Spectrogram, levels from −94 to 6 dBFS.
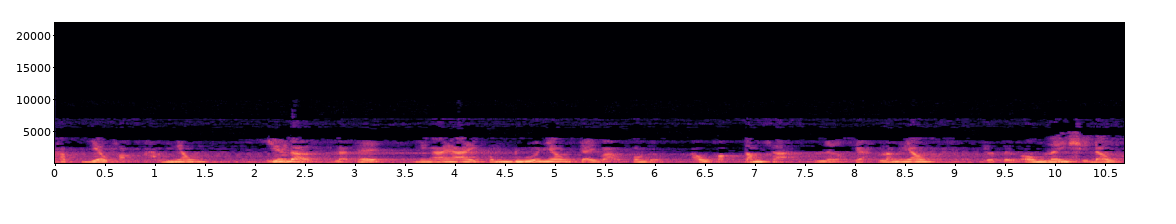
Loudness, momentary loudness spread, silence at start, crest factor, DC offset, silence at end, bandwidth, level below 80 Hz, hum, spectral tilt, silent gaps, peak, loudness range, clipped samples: -21 LUFS; 14 LU; 0 s; 16 dB; under 0.1%; 0 s; 5 kHz; -62 dBFS; none; -8.5 dB/octave; none; -6 dBFS; 4 LU; under 0.1%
